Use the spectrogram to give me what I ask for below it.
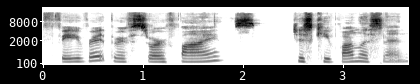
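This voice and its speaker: At a moderate pace, a woman talks in a fairly high, bright, sharp voice with monotone, flat intonation and a dry, close sound with no echo. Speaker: podcast host and student reseller. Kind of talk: casual monologue.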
